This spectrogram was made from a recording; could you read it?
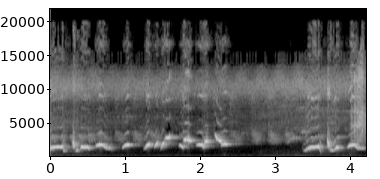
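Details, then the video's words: Loud, fast white-rumped shama song for training and for reviving silent birds: rapid slurred whistles and squawky notes pour out for two seconds, and after a short gap a further burst follows. "MASTERAN MURAI BATU GACOR - TERAPI MURAI BATU MACET BUNYI"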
